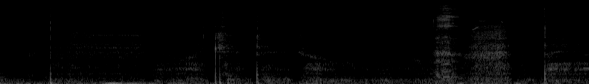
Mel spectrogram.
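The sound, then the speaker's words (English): Sharp, quiet clicks from a phone keyboard tap out irregularly, a few seconds apart, as someone types a text message, over soft breathy whispering and rustling. “I should put the sound on so you can hear.”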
